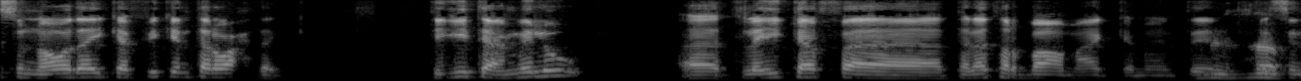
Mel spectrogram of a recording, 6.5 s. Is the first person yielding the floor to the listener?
No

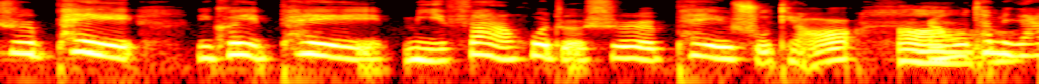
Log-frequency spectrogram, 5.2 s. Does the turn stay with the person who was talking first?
Yes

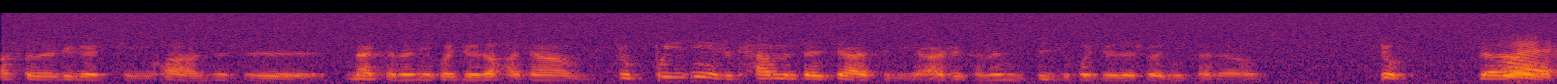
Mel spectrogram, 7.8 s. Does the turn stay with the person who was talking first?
Yes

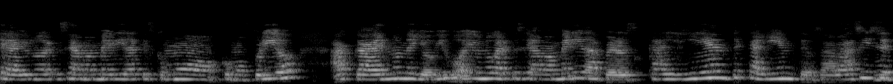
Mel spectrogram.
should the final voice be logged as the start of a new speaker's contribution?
No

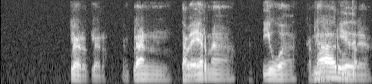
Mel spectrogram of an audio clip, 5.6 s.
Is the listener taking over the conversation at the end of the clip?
Yes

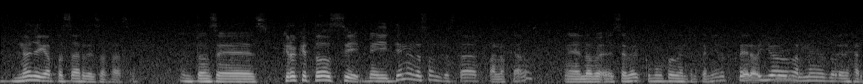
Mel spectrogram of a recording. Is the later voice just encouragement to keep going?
Yes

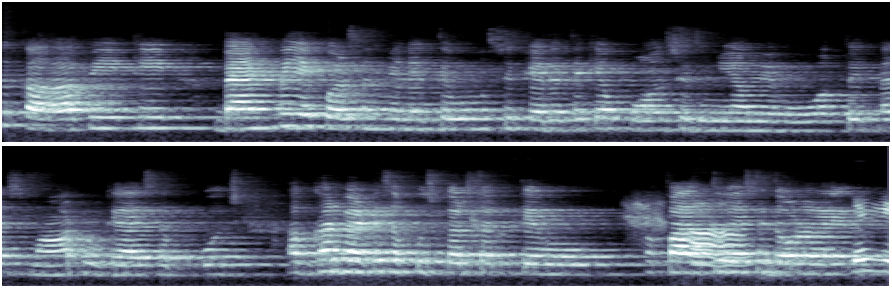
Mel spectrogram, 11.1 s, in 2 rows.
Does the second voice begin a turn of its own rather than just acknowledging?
Yes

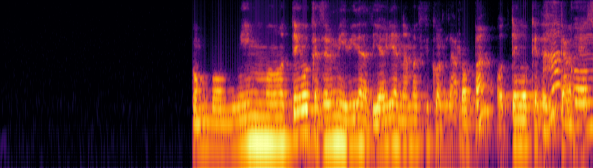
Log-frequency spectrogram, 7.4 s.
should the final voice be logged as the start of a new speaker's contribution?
Yes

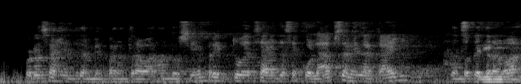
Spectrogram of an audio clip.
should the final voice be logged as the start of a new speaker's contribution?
Yes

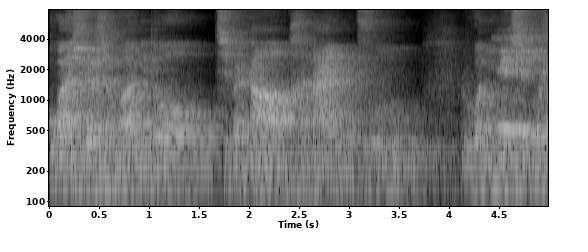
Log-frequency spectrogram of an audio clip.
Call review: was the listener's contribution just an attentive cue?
No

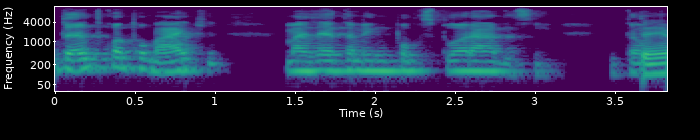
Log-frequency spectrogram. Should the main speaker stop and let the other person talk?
Yes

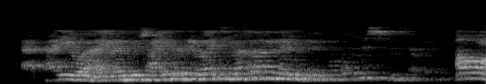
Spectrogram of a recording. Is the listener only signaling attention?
No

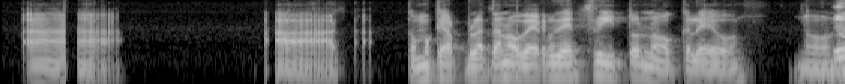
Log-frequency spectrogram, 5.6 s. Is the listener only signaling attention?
No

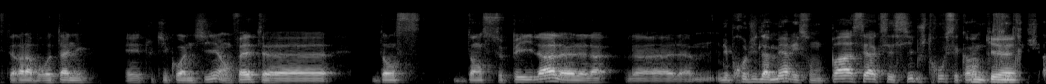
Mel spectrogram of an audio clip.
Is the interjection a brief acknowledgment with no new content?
Yes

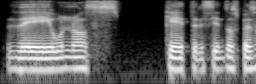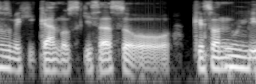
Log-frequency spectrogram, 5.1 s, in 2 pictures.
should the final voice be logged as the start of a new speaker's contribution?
No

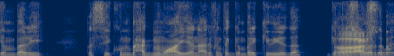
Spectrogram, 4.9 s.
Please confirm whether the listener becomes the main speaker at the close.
No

